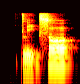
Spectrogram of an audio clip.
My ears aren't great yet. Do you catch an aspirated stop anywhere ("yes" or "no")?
no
